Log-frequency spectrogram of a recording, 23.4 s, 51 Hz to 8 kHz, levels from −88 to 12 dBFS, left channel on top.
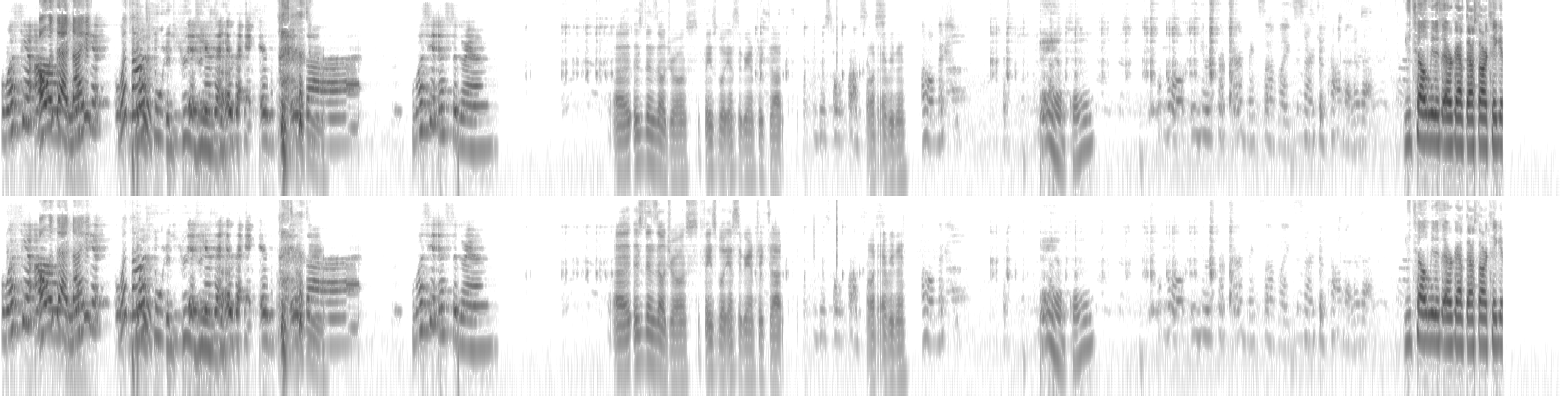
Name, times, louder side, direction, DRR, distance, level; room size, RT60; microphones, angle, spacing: voice 1, 0.0-2.3 2.8-5.4 6.2-7.4 14.3-14.4, left 2 dB, 25° left, 3.8 m, -32 dB
voice 2, 0.6-1.4 1.8-2.3 4.2-4.6 12.7-12.8 13.8-14.0 17.6-17.7 18.0-18.1 19.6-19.7 20.4-20.5 21.1-22.5, left 5 dB, 55° left, 0.5 m, -25 dB
voice 3, 1.9-3.5 8.4-8.5 8.8-9.1 11.4-11.5 14.8-15.2 15.6-16.4 16.8-18.6 19.8-19.9, left 2 dB, 75° left, 5.9 m, -40 dB
voice 4, 4.2-4.9 9.2-11.7 13.0-13.6, right 3 dB, 60° right, 1.7 m, -43 dB
head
